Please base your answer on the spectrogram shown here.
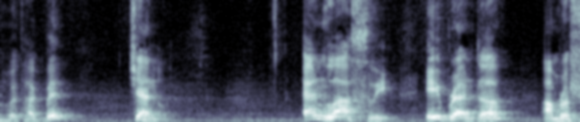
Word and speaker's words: Chanel: হ্যাঁ, সো it won't be Chanel, the proper pronunciation for this is চ্যানেল। আমরা যেরকম টিভির চ্যানেল দেখে থাকি, এটার প্রপার প্রোনাউন্সিয়েশন হয়ে থাকবে চ্যানেল।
